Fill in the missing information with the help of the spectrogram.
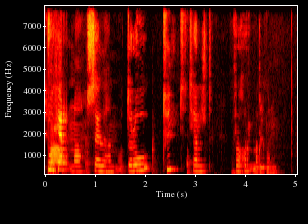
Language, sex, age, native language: Icelandic, male, 18-19, Icelandic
